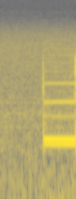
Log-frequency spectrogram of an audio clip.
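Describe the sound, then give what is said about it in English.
After half a second of quiet, a steady electronic telephone tone switches on and holds, clear and fairly loud, as a phone call is placed to a person who is not available. No one speaks. “Hello, sorry, but the person you've called is not available.”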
